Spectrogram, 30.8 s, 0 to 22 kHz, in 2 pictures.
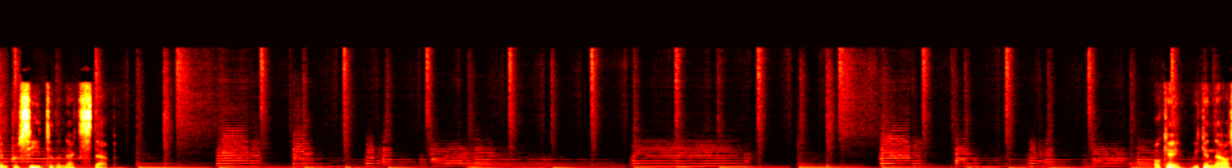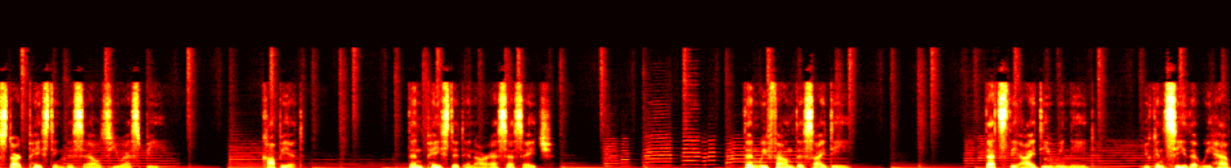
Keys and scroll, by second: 13.2 Return.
